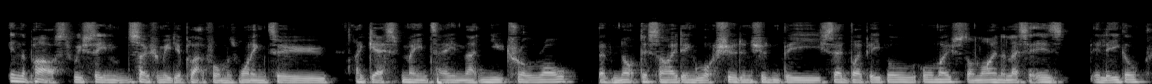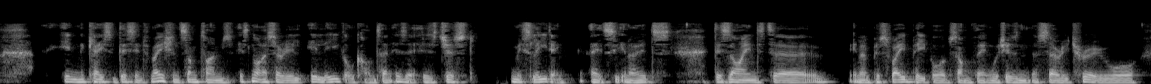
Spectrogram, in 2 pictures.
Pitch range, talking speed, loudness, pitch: 95-110 Hz, 170 wpm, -23 LUFS, 105 Hz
